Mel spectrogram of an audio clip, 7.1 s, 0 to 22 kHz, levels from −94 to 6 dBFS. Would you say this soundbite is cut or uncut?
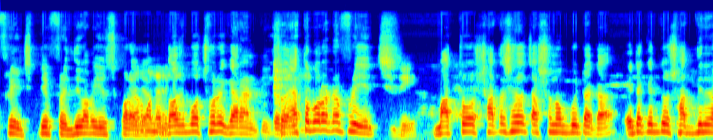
cut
